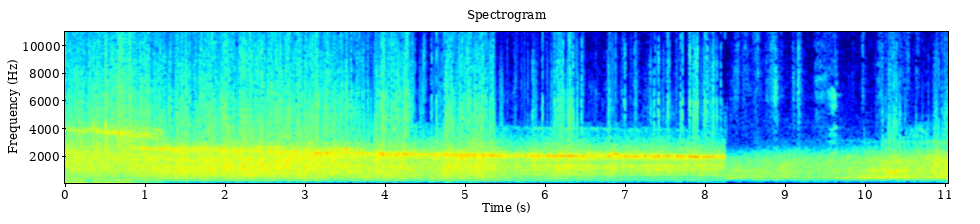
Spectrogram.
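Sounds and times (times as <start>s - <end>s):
jet engines flying overhead: 0.0s - 11.0s.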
